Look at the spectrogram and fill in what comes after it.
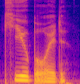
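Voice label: "cuboid", American English; pronunciations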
